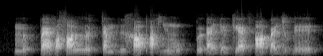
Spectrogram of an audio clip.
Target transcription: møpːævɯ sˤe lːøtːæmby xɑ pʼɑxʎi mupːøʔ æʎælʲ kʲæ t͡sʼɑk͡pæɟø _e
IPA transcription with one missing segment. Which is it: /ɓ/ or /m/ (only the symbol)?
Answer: ɓ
